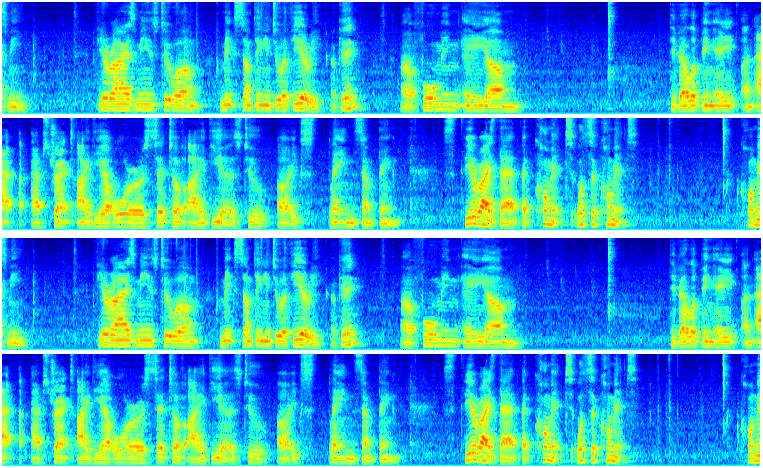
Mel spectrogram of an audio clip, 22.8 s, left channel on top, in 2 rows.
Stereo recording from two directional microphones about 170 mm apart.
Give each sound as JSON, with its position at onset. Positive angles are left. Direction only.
{"t": 1.4, "sound": "speech", "side_deg": -40}
{"t": 10.0, "sound": "speech", "side_deg": -25}
{"t": 18.3, "sound": "speech", "side_deg": -15}
{"t": 19.4, "sound": "speech", "side_deg": -30}
{"t": 22.5, "sound": "a sound", "side_deg": -35}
